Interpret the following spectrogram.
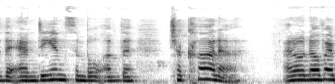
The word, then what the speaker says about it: chakana: geometry refers to the andian symbol of the chakana I don't know if I pronounced that right it's c h a k a n a chakana which is indicative indicative of spirit moving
